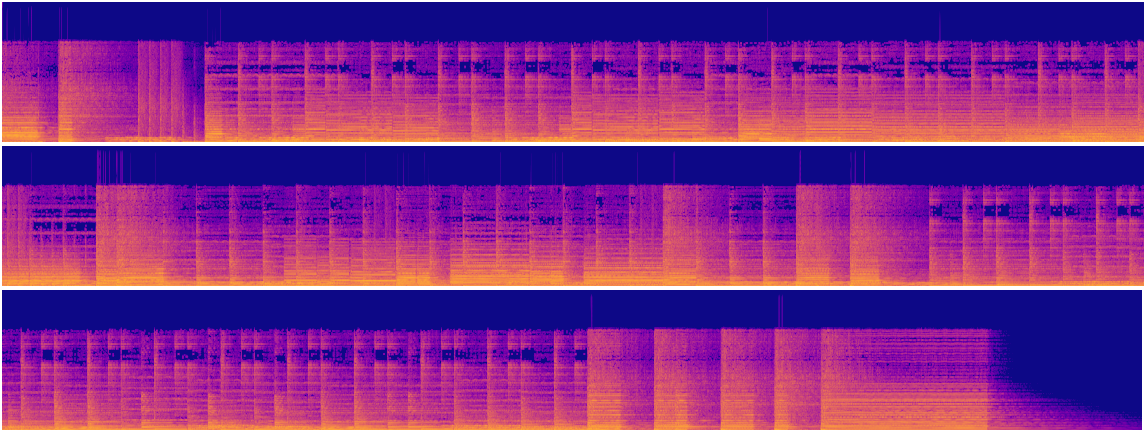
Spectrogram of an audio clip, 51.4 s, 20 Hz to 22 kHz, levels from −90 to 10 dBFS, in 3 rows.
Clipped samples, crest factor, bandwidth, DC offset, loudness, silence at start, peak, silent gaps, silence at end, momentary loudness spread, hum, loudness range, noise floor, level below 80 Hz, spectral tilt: under 0.1%; 12 dB; 16.5 kHz; under 0.1%; -13 LUFS; 0 s; 0 dBFS; none; 1.8 s; 7 LU; none; 5 LU; -62 dBFS; -24 dBFS; -4.5 dB/octave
